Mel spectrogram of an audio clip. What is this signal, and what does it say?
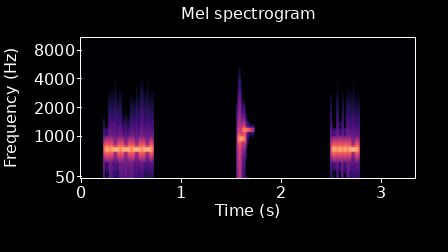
Morse code, heard as a keyed tone, about 44 wpm, 700 Hz. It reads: 1 V
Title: Single Letter-Number 45wpm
